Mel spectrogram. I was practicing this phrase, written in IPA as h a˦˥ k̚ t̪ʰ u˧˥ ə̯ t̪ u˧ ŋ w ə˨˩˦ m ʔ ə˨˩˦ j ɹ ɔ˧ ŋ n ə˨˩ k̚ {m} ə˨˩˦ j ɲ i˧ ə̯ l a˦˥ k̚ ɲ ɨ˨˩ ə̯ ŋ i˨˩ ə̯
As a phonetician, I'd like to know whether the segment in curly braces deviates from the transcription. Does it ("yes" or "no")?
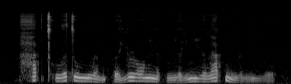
yes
